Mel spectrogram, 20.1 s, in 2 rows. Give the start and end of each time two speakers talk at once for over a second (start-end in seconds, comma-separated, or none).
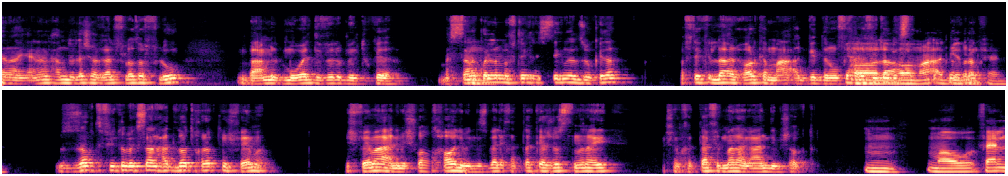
8.5-9.9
